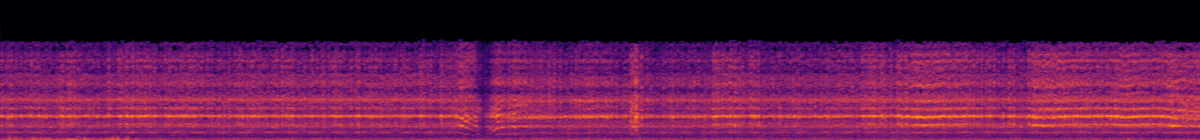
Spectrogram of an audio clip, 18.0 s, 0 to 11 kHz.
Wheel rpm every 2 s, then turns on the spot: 170, 170, 170, 130, 160, 170, 170, 170, 170.
none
